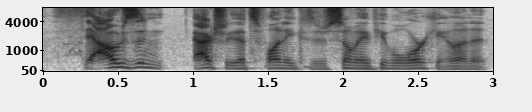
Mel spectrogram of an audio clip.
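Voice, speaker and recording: A man's voice: medium pitch, fast talker, fairly bright tone, no room sound. A man hosting a reaction video, giving casual, playful commentary on a game.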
